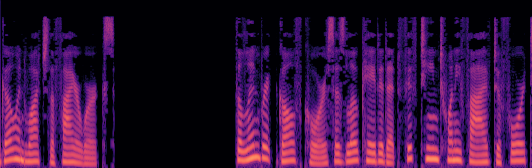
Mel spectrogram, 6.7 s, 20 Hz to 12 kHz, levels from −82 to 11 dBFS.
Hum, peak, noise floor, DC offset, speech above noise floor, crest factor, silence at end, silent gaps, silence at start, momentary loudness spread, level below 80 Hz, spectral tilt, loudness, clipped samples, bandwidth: none; -4 dBFS; under -90 dBFS; under 0.1%; over 71 dB; 16 dB; 0.1 s; 1.44-2.94 s; 0.05 s; 7 LU; -58 dBFS; -6.5 dB/octave; -20 LUFS; under 0.1%; 8.8 kHz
